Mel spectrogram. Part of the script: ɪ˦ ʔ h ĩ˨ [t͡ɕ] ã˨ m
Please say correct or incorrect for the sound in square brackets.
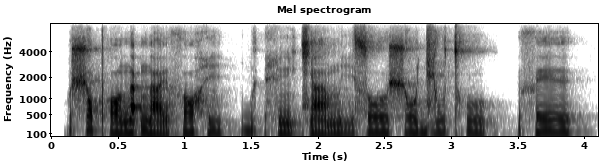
correct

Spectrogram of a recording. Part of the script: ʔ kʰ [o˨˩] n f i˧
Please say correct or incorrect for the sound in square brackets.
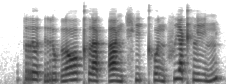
correct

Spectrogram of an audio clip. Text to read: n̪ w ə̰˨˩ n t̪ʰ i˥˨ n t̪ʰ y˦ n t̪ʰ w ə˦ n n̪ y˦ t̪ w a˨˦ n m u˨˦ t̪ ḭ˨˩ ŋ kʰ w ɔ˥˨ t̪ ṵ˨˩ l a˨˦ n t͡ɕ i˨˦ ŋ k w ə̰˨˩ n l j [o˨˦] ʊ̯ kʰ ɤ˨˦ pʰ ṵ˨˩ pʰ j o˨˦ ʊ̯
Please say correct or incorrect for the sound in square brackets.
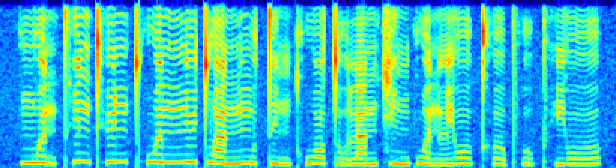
incorrect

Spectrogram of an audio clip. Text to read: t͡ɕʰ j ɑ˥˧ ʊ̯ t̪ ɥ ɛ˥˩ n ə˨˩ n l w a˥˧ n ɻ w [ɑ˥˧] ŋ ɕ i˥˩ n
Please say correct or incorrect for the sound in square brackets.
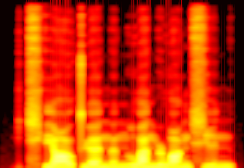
correct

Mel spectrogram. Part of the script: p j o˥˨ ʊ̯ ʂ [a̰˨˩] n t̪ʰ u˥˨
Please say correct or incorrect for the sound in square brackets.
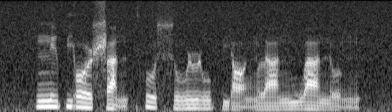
correct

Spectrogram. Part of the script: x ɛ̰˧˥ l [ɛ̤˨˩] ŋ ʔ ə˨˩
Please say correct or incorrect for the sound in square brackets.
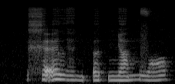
correct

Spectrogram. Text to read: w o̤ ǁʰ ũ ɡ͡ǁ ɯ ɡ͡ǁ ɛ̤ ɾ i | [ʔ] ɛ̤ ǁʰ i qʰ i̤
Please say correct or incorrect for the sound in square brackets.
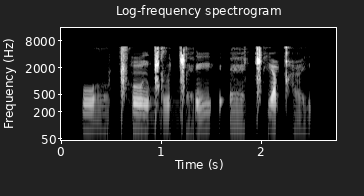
correct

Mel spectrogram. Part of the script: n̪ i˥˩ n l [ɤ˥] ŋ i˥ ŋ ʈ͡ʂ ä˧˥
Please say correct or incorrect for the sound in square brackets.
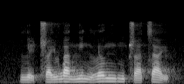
correct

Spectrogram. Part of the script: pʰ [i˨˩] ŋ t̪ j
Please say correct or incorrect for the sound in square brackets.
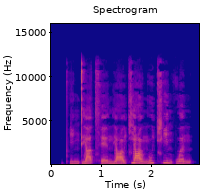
incorrect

